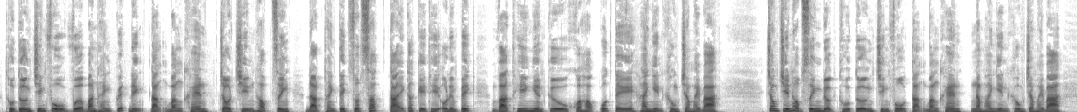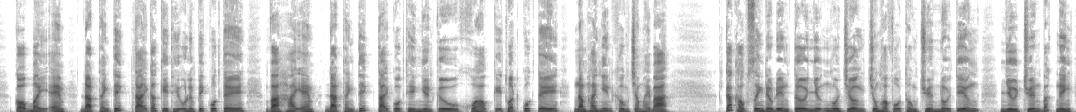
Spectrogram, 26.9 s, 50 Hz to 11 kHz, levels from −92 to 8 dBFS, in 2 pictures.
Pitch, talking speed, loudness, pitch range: 140 Hz, 225 wpm, -22 LUFS, 125-165 Hz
